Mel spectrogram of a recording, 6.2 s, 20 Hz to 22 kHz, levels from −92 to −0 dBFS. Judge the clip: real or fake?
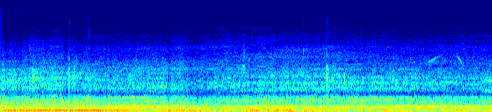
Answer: fake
